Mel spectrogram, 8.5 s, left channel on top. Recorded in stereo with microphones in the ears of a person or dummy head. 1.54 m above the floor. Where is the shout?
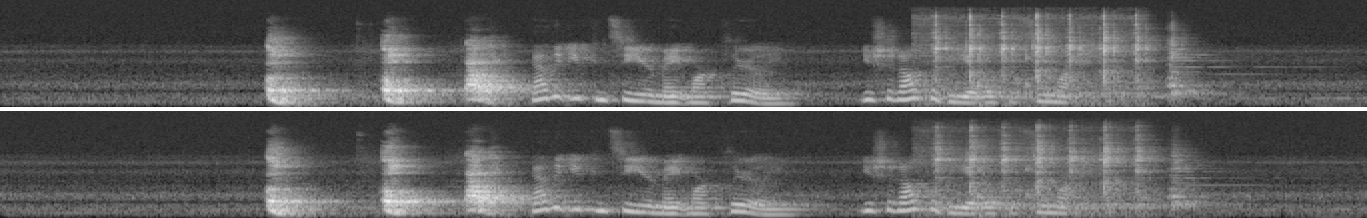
10° left (ahead or behind), 2.5 m.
